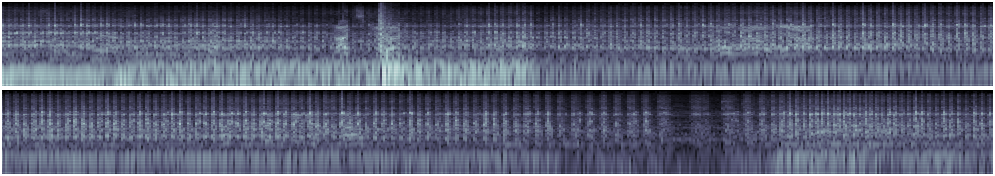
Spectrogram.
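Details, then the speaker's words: Ford Thunderbird, first start since last season, with a pulley hitting the crank pulley: a harsh, steady high scrape rides over the loud idle. The pulley is rubbing and shedding aluminum flakes until it self-clears. "I can kind of hear that pulley. I think I'm hearing it."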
